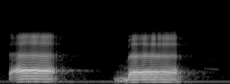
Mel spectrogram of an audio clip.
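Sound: sheep bleating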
